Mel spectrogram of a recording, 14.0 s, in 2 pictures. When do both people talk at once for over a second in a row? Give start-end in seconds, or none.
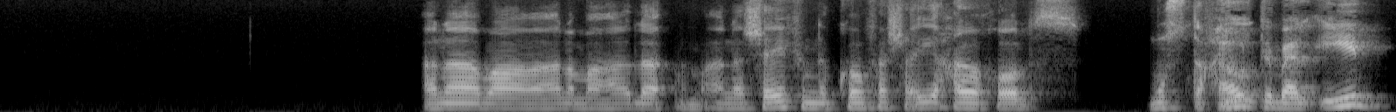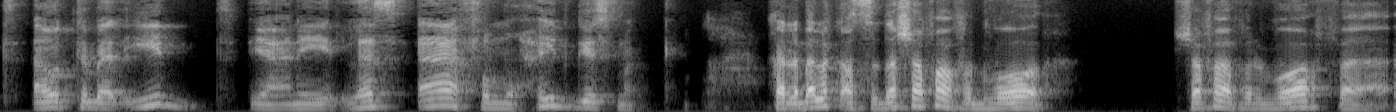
none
